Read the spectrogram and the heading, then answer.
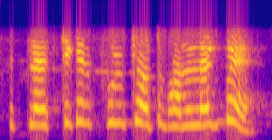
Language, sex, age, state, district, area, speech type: Bengali, female, 18-30, West Bengal, Dakshin Dinajpur, urban, conversation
